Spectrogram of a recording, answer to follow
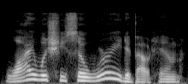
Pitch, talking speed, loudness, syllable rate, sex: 170 Hz, 225 wpm, -14 LUFS, 5.1 syllables/s, female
